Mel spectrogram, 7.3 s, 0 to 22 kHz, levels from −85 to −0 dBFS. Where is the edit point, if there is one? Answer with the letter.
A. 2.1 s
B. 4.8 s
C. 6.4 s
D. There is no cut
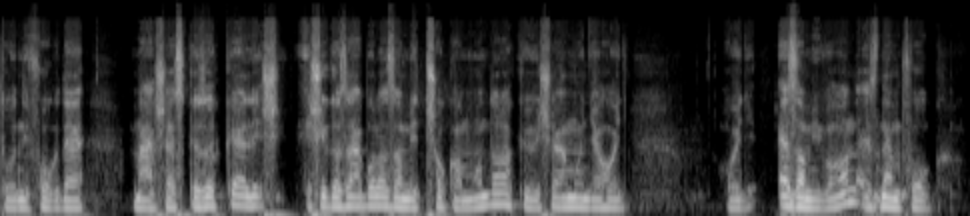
D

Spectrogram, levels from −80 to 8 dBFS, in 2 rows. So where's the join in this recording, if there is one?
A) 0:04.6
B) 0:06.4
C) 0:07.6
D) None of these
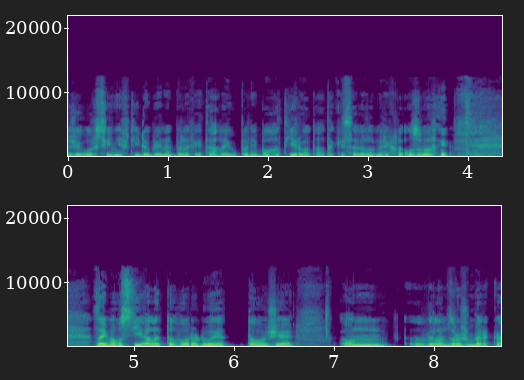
D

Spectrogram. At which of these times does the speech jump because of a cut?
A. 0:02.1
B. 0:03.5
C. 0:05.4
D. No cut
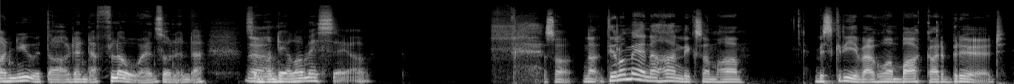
C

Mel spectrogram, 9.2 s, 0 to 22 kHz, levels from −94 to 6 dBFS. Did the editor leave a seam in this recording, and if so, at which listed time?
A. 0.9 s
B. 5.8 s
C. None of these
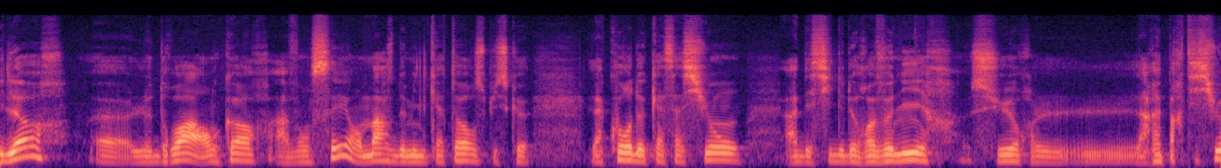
B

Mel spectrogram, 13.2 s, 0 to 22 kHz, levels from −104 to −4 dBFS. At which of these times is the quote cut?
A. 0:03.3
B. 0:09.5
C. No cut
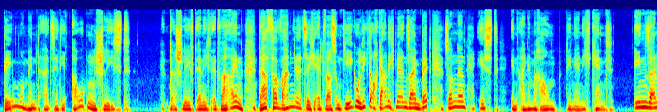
B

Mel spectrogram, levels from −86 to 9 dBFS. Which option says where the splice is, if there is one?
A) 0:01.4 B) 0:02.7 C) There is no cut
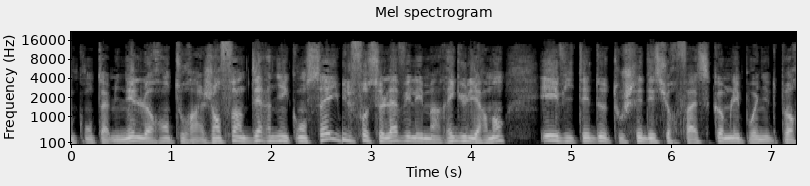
B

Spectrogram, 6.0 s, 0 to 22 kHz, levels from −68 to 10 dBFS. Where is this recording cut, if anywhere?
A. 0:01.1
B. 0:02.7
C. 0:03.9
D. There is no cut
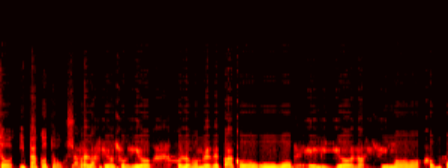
C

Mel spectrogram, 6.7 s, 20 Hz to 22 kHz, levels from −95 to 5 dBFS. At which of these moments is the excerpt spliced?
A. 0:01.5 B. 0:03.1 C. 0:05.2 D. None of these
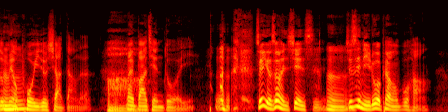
B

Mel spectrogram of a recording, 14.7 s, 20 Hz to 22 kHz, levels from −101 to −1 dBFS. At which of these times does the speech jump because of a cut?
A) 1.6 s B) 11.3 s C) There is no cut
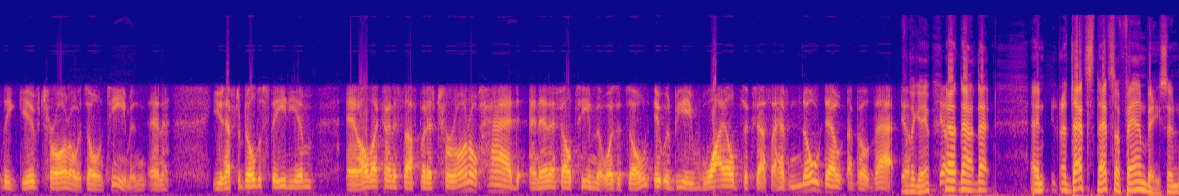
B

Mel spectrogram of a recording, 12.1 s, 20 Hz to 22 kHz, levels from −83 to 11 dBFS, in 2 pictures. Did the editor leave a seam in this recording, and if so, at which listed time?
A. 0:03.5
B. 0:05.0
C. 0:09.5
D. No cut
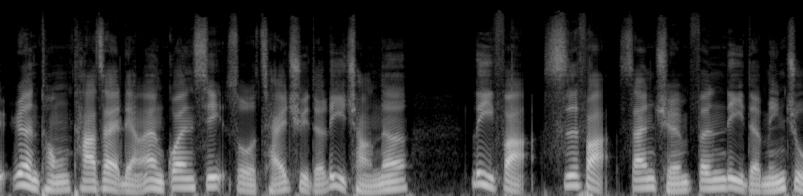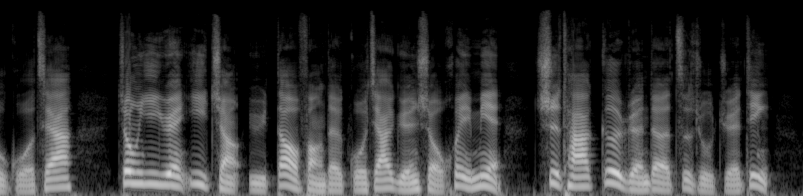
A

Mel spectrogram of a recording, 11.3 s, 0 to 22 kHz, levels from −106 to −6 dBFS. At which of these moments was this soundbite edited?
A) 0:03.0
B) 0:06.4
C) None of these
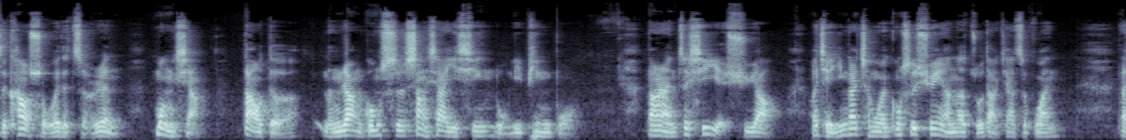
C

